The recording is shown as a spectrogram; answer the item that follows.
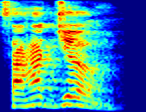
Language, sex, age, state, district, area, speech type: Odia, male, 30-45, Odisha, Ganjam, urban, read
